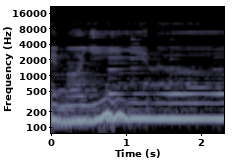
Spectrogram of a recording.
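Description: Slow, sad song: a low voice holding wavering notes over a sustained accompaniment, between sung lines.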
